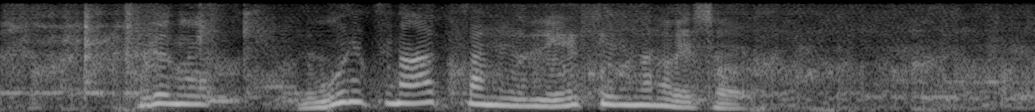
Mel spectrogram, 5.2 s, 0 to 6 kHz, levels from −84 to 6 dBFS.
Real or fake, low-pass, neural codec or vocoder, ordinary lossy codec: fake; 5.4 kHz; codec, 16 kHz, 2 kbps, FreqCodec, smaller model; none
